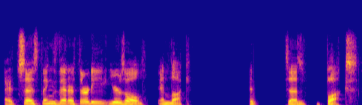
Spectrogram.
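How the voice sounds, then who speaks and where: A man's voice: fairly high pitch, slow, fairly bright tone, dry recording, highs cut off. A middle-aged man hosting a radio show, delivering a sarcastic, mocking comedic rant on his own.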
